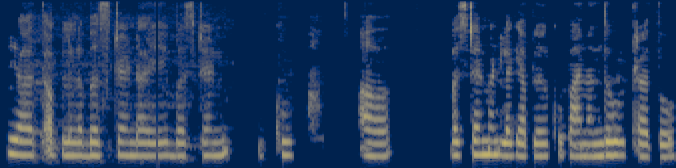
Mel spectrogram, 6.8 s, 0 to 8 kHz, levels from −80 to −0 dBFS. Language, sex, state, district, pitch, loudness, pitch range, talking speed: Marathi, female, Maharashtra, Pune, 230 Hz, -28 LUFS, 225-240 Hz, 160 wpm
